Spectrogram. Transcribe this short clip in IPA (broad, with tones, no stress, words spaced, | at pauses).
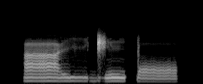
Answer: aː˨ɣi˨d͡ʒĩ˨k͡pɔ˨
